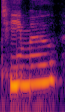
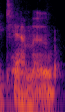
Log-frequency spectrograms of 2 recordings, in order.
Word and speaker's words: Temu: ordering on TAMU and I used to call it teu but then I've heard that that other people those who know better than me pronounce it correctly and it's supposed to be TAMU so then another thing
